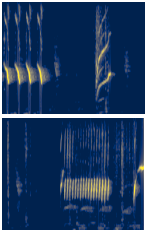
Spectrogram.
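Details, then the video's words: Canary pouring out an excited rolling song to spur other canaries into singing: four clipped falling notes, a rising whistled sweep, scattered ticks, then a dense buzzy trill and a final upward whistle. "KENARI GACOR EMOSI NGEROLL RAPAT, DIJAMIN KENARI LAIN AKAN NYAUT IKUT GACOR"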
